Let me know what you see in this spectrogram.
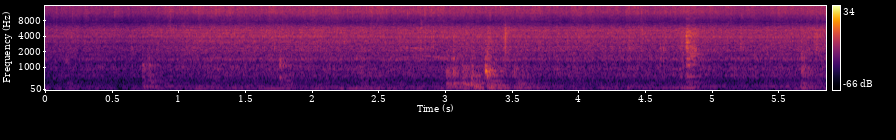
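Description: Sausage pieces frying in a pan, a steady sizzle, with a few light knocks and clicks from kitchen utensils, the loudest about three seconds in.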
